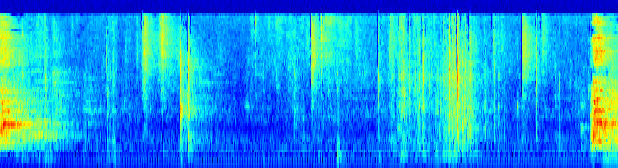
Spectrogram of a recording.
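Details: Indoors during the morning treat handout, a household of three dogs (Mini Schnauzer, Basset, Yorkie) gives an opening bark, scattered quieter yips, then a final sharp bark, over a steady low hum and a person offering treats.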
